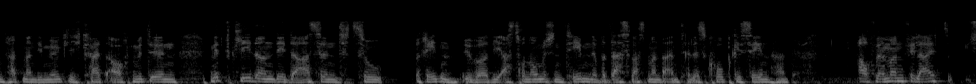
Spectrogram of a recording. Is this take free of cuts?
yes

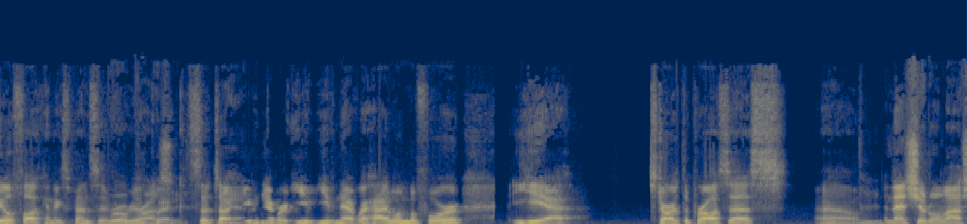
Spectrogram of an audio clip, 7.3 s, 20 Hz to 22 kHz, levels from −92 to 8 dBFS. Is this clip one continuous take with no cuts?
yes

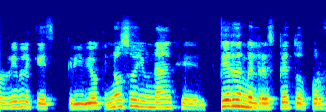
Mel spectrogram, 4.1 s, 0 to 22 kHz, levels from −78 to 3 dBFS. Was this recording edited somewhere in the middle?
yes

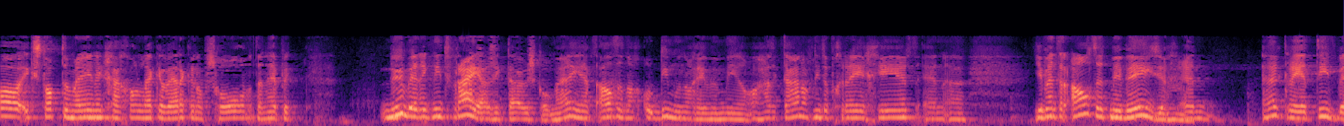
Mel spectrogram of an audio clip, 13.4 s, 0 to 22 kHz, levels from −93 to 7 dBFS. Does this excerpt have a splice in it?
no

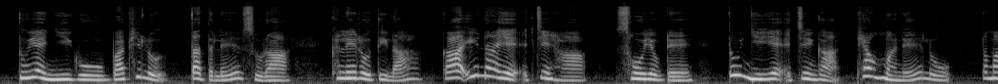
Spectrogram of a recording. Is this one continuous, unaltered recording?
yes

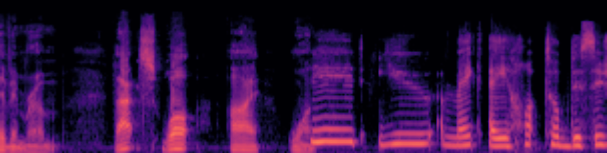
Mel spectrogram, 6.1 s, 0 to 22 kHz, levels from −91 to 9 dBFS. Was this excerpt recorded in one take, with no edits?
yes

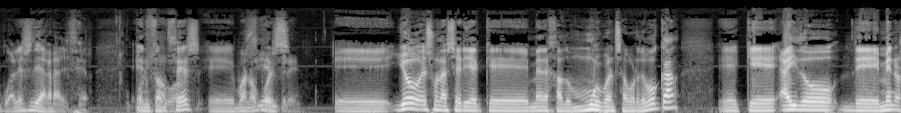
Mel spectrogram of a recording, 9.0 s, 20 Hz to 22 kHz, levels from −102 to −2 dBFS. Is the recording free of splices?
yes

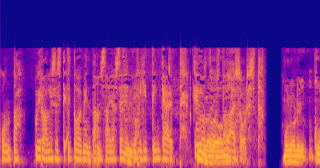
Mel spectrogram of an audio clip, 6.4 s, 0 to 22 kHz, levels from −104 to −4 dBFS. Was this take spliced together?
yes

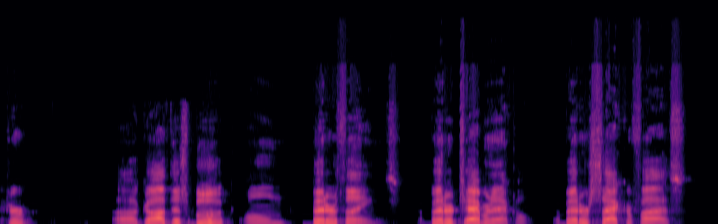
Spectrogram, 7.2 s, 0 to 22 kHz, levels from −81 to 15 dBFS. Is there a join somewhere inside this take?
yes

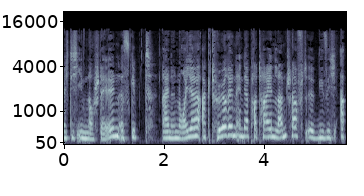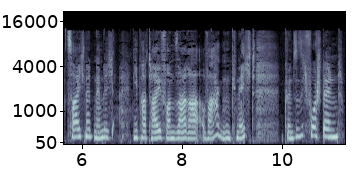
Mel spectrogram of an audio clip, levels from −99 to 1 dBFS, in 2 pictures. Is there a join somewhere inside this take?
yes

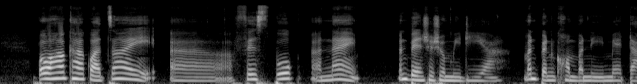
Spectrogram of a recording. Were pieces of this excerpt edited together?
yes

